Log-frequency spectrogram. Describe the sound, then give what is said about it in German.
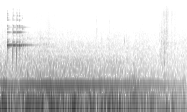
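A few quick, bright clinks of drinks tapped together in a toast at the start of a journey to Frankfurt, ringing briefly over a steady low engine hum and rumble, as if inside a moving vehicle. “So, jetzt erstmal gute Reise und äh, Prost, würde ich sagen, wa?”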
